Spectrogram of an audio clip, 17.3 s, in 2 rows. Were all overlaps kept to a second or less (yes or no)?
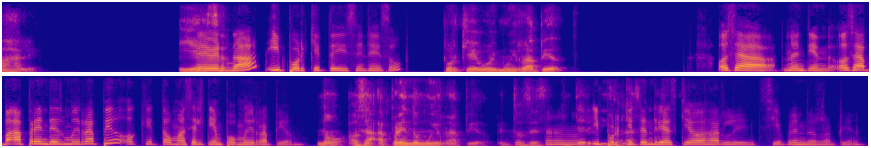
no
